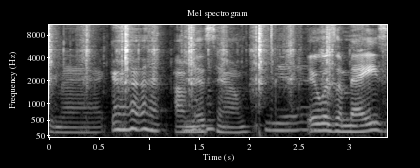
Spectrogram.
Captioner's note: Kellita laughs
